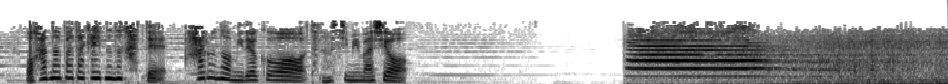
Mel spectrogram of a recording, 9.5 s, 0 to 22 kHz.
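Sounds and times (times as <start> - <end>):
speech: 0.3 - 4.1
train horn blaring: 6.2 - 8.8
train rumbling and rattling along the tracks: 6.3 - 9.4.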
